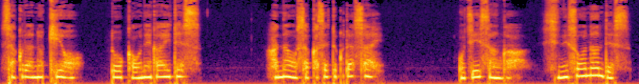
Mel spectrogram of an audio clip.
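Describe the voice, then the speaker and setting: A woman voicing a devoted young grandson, whispering earnestly and a little higher than her narration. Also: fairly even intonation, normal speed, mellow, slightly rough, dry recording. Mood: pleading.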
